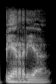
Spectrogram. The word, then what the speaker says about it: birria: I guess I'm pronouncing birria. You got to have the R in there.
